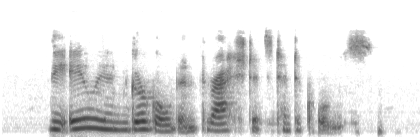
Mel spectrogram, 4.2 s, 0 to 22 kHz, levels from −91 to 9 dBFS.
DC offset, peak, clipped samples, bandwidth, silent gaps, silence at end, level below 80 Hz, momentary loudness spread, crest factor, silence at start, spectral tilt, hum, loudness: under 0.1%; -10 dBFS; under 0.1%; 9 kHz; none; 0.4 s; -76 dBFS; 13 LU; 16 dB; 0.5 s; -4 dB/octave; none; -26 LUFS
